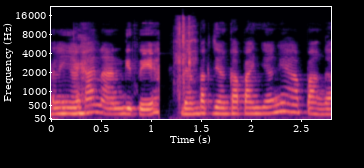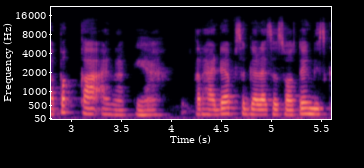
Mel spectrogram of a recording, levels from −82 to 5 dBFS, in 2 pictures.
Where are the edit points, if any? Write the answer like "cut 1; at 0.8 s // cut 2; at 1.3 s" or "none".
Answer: cut 1; at 1.1 s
